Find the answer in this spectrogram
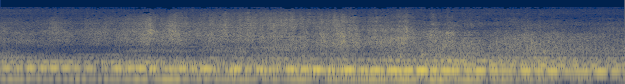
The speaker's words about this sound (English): Three planes were to take off and you'll be advised on the time of return. I heard the first plane take off. Then the second plane took off.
